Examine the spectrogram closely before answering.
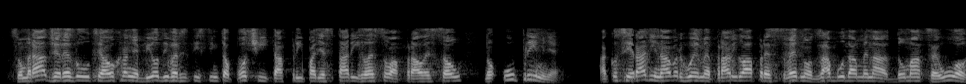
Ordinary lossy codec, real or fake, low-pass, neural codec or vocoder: AAC, 24 kbps; real; 5.4 kHz; none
